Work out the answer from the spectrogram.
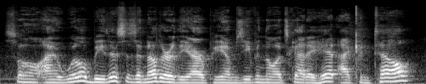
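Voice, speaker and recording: A fast-talking middle-aged man with a medium-pitched voice hosts a live coin-hunting stream. His voice is weak and fading after an illness, and he chats while looking over coins, greeting viewers by name.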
